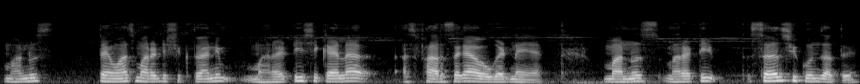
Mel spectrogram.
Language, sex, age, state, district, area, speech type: Marathi, male, 18-30, Maharashtra, Sangli, urban, spontaneous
